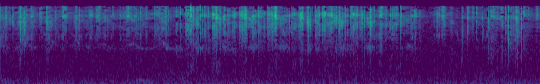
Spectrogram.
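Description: Two solid metal coins are held up and rubbed together, then coins are picked from a pile. The result is a quiet, steady rustle of bright, high-pitched scraping, dotted with many tiny metallic clinks and glints that briefly grow denser midway before settling down.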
